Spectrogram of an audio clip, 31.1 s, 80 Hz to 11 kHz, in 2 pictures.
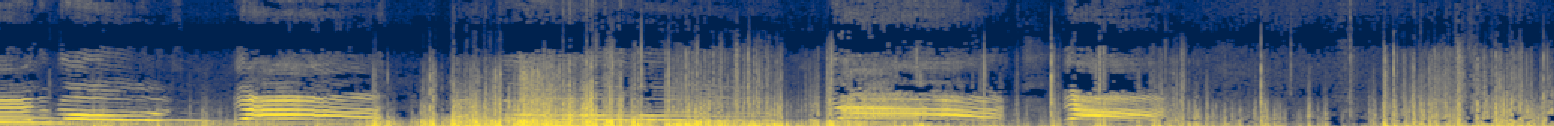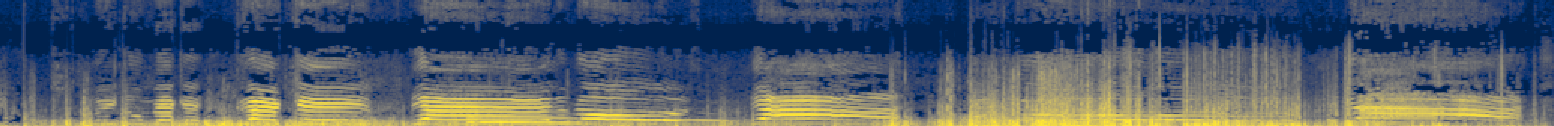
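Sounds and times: man shouting long calls: 0.0 - 3.9, 5.0 - 11.8, 17.2 - 24.6, 25.7 - 30.8
wind buffeting microphone: 0.0 - 31.0.

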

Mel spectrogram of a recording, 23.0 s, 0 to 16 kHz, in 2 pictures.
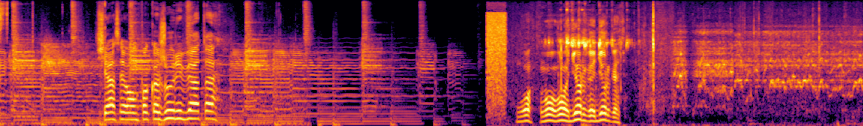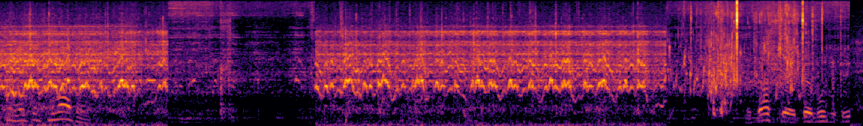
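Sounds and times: fishing reel whirring: 7.4 - 23.0.

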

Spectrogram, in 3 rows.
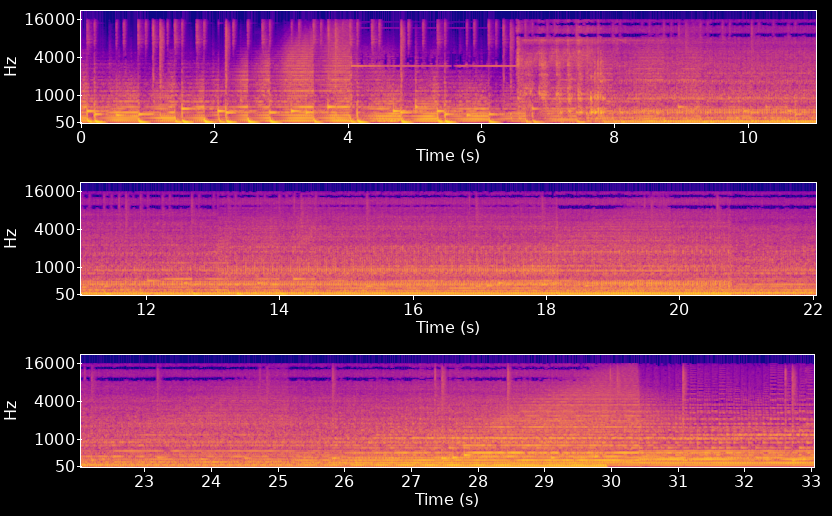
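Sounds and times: diesel engine idling: 3.3 - 32.4.

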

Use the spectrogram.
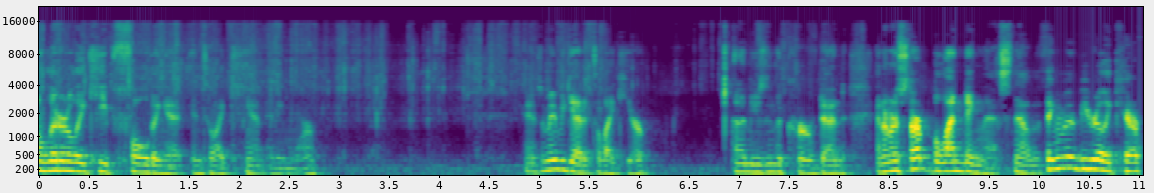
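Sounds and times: paper towel crinkling: 0.0 - 8.1.

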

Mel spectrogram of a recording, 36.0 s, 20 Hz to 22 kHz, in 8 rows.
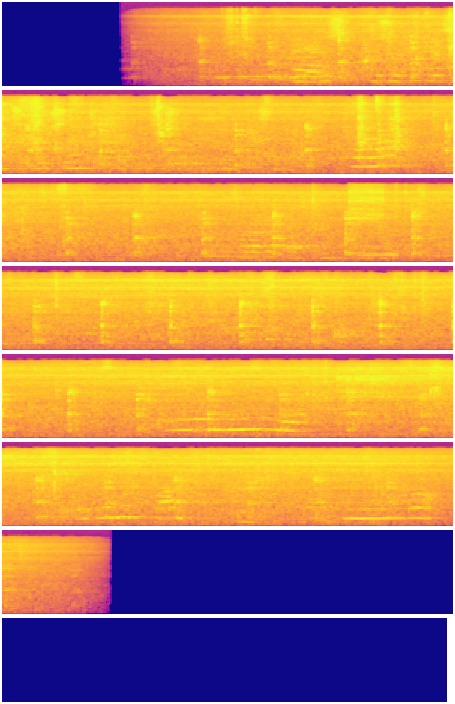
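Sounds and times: room noise hiss: 1.2 - 28.2
distant voices: 2.0 - 27.2.

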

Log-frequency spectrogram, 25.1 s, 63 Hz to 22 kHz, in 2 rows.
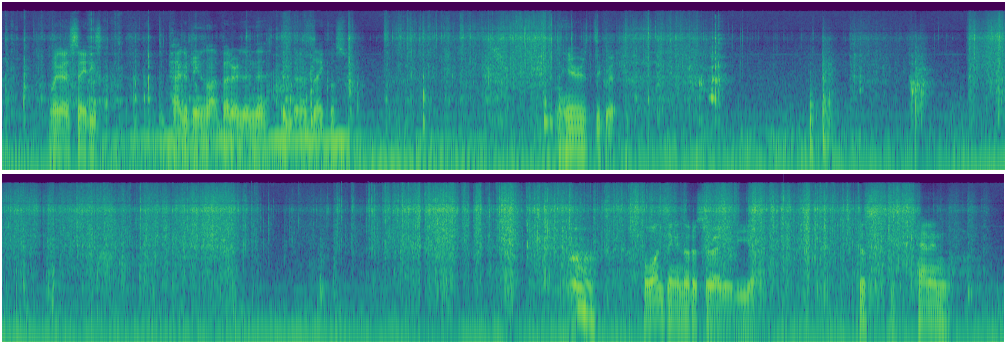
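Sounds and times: bubble wrap crinkling and crackling: 0.0 - 24.5.

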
